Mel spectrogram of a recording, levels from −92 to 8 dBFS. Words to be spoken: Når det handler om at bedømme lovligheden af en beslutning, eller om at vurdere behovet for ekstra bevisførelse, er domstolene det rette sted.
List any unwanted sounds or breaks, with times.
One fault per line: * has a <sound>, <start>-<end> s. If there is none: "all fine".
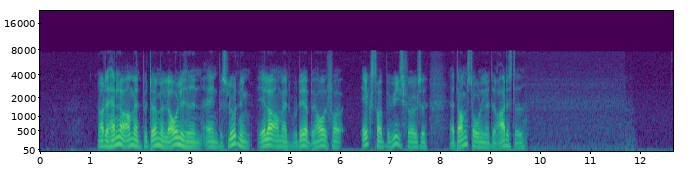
all fine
